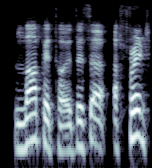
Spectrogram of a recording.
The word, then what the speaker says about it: l'Hôpital: It's l'hôpital, because in French, they often silent H.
